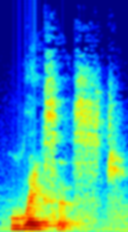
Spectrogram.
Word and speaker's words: racist: Racist. Racist. This is an adjective with 2 syllables and we stress the first one.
